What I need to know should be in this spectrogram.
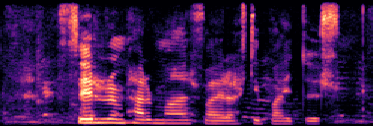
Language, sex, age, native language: Icelandic, female, 18-19, Icelandic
